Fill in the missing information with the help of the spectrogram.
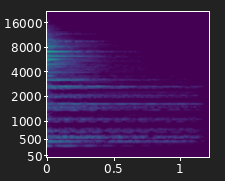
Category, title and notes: Instrument samples > Percussion
A good brief/shortlengthed ride.
Meinl, metal, sinocymbal, low-pitched, smash, clash, metallic, ride, Istanbul, sinocrash, Zultan, Soultone, Zildjian, cymbal, crash, Sabian, multicrash, clang, bang, Paiste, China, polycrash, crack, Stagg, multi-China, spock, crunch, Avedis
